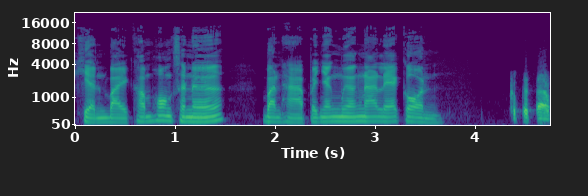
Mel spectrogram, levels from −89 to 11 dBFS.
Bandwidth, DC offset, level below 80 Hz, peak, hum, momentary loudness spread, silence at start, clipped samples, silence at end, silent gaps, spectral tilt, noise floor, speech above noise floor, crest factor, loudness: 14.5 kHz; under 0.1%; -64 dBFS; -6 dBFS; none; 8 LU; 0 s; under 0.1%; 0 s; none; -5.5 dB/octave; -71 dBFS; 47 dB; 18 dB; -24 LUFS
